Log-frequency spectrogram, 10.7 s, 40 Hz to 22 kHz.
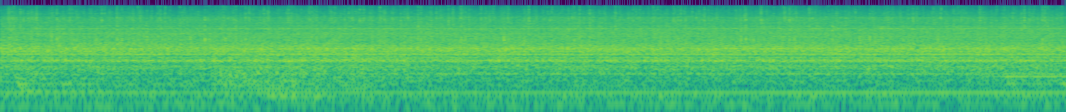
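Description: South Bend 9-inch metal lathe running steadily on its 1/3 HP electric motor: an even mechanical whir from the motor and belt drive, with a constant hum.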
